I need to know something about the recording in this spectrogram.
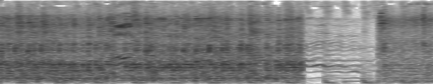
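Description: Loud, steady rumbling noise of an amusement ride in motion, which drops away suddenly about three seconds in.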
